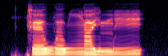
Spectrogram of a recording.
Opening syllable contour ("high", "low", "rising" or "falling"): rising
